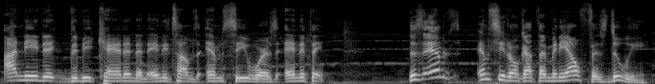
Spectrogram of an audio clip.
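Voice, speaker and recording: A man's voice: fairly high pitch, lively intonation, brisk. A young man doing casual live-stream commentary on a game, with playful, slangy exclamations. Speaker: gaming streamer reacting to a game. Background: game audio and music.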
